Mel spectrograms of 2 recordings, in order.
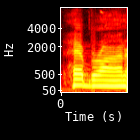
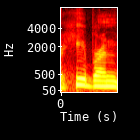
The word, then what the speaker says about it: Hebron: And then just a little south, about 20 miles, another town we'll come to know as Hebron or Hebron, depending on how you want to pronounce it.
